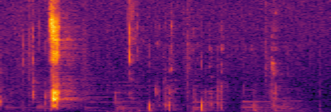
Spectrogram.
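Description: Mouth sounds of someone chewing a mouthful of pasta, with a few soft smacks, over background music; one short, sharp, louder sound about half a second in.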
